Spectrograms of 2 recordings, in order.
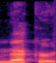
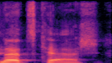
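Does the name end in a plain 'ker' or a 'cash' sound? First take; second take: ker; cash. First: The name is said as 'Necker', English style. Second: The name is said as 'Netzcash', Czech style. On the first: The name is read as if it were English. The speaker calls it wrong. "He'd always say, "Oh, well, Necker" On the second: The name is read as in its own language. The speaker calls it right. "you know that how that's pronounced, it's Netzcash"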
